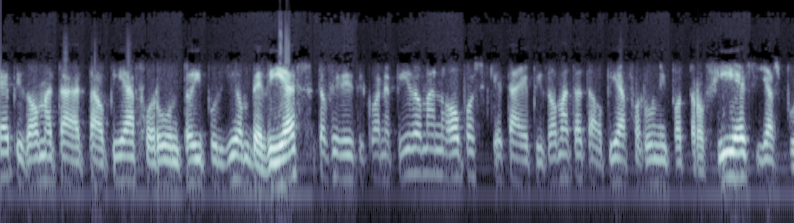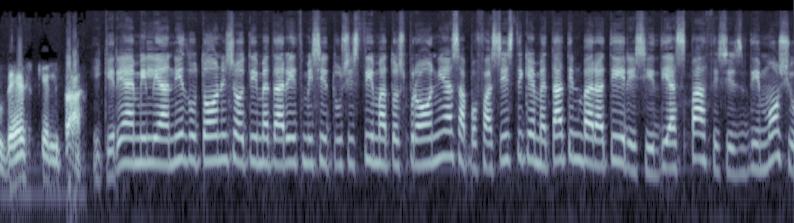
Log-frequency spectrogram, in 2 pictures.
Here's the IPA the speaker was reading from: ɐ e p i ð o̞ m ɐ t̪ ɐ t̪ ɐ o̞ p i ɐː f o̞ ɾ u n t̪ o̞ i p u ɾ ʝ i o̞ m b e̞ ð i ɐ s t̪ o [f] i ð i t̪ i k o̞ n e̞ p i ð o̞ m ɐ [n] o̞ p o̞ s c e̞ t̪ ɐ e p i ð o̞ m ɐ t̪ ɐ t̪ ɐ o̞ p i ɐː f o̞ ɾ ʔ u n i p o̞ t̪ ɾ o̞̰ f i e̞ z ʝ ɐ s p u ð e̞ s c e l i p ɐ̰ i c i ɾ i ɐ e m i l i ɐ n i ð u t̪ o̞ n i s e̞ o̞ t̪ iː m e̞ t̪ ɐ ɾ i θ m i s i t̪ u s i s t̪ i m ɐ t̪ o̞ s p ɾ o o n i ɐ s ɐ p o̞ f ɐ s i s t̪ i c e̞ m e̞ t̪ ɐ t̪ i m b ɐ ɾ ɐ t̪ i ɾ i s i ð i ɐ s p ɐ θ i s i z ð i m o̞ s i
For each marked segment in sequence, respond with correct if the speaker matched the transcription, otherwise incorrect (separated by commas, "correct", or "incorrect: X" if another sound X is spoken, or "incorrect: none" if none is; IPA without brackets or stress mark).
correct, correct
